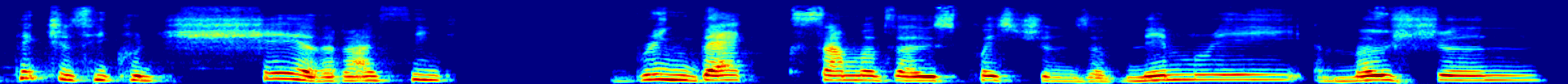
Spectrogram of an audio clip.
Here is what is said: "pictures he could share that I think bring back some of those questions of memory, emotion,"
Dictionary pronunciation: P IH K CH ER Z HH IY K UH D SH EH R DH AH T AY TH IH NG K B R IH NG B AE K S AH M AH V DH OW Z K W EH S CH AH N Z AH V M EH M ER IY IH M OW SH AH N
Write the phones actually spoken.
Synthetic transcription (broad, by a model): P IH K CH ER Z HH IY K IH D SH EH R DH AH T AY TH IH NG K B R IH NG B AE K S AH M AH V DH OW Z K W EH S CH AH N Z AH V M EH M ER IY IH M OW SH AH N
